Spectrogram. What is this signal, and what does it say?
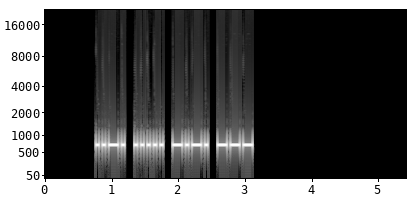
Morse code, heard as a keyed tone, about 25 wpm, 700 Hz. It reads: F5CO
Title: DXCC-100 Call Signs - 4 Characters - Repeated 2x - 25wpm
